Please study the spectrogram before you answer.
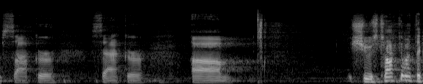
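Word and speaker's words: Sakr: She's written to us before, but I don't want to mispronounce her last name, Sacker.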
